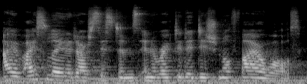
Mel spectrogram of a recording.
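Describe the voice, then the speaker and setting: A woman voicing a calm, dispassionate female ship artificial intelligence in a video game, speaking in measured, formal sentences. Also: sits low, close to an everyday voice. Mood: calm, clinical. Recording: slightly distant, faint music behind.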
